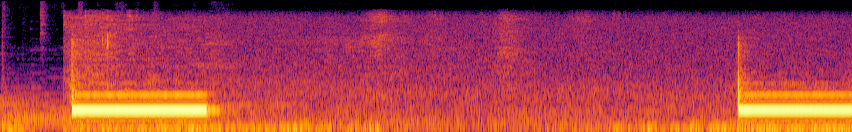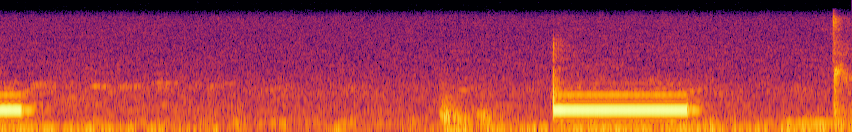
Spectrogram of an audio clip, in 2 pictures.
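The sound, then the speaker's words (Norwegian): A telephone ringback tone sounds three times, each a steady one-second beep separated by about four seconds of quiet line hiss, as an outgoing call to the communications director of Statsbygg, Norway's public construction agency, rings unanswered. “Det høres veldig rart ut, så jeg tror jeg må ringe kommunikasjonsdirektør i Statsbygg,”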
